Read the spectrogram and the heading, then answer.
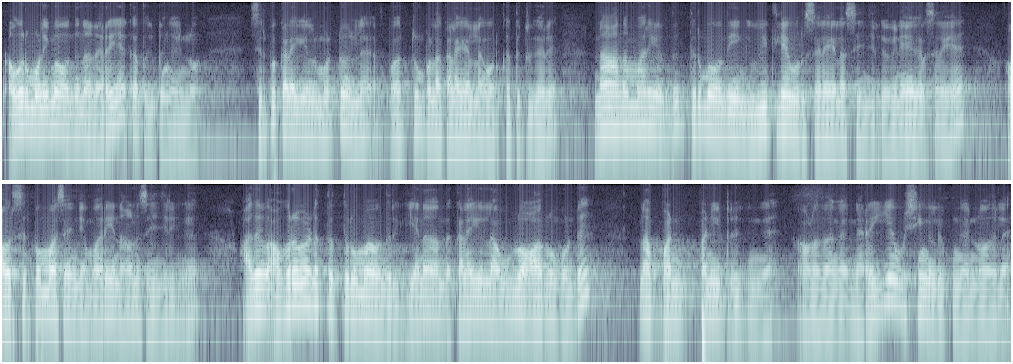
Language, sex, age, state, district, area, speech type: Tamil, male, 30-45, Tamil Nadu, Cuddalore, rural, spontaneous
